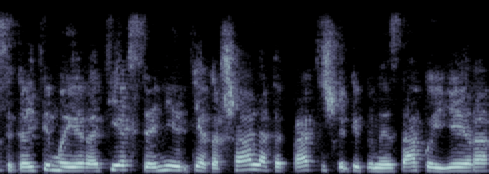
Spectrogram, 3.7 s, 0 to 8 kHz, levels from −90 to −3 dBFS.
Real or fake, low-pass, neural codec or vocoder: fake; 7.2 kHz; codec, 16 kHz, 16 kbps, FreqCodec, larger model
